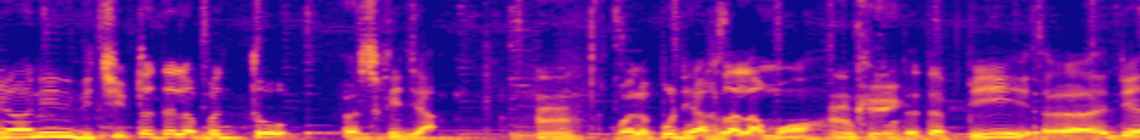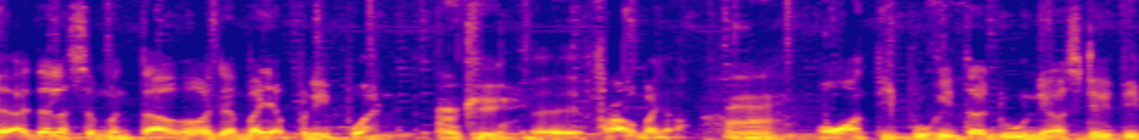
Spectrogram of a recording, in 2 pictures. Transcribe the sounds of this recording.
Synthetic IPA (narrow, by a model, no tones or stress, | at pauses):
anidit͡ʃip̚t̪adalahbənt̪ʊʔsə̥kəd͡ʒa̰m | walapʊndiaasalamãokḛt̪ət̪apiədiaʔa̰dalahsəmənt̪aɾadanbaɲa̰ʔpənipuan | o̰kʰḛə̰fɾaut̪̚baɲa̰ʔ | ʔo̰ɾaŋt̪ipukit̪adunĩasədiɾit̪i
